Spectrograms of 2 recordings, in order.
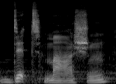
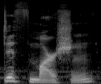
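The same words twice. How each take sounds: First: The middle consonant is a plain t sound. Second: The middle consonant is an English th sound. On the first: The speaker calls it right. "The H is silent. It's not a T H sound like in English, it's just Dit" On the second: The speaker calls it wrong. "It's not Dithmarschen"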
